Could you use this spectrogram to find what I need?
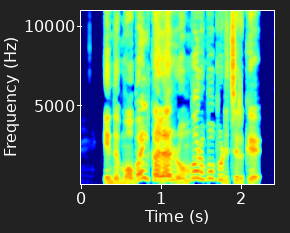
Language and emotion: Tamil, happy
